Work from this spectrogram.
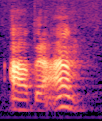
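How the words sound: Said with Spanish vowels, every A sounding alike. "the same name in Spanish, we would say Abraham"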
